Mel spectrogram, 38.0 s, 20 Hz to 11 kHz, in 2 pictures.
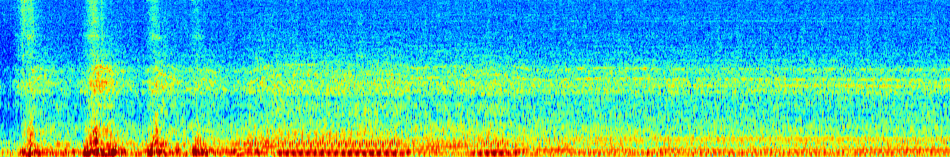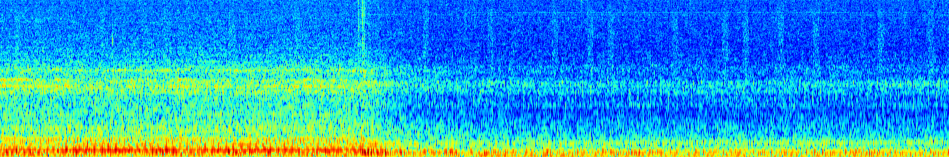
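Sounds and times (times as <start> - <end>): misfiring car engine idling: 27.2 - 37.9.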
